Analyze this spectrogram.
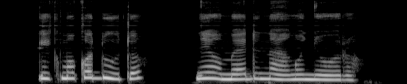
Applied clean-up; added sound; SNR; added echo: neural mask model DeepFilterNet 3.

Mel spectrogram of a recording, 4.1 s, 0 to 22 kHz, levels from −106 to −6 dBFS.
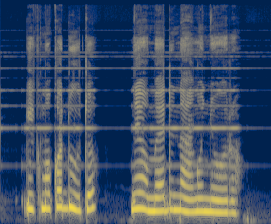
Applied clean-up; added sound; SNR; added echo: neural mask model RNNoise.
